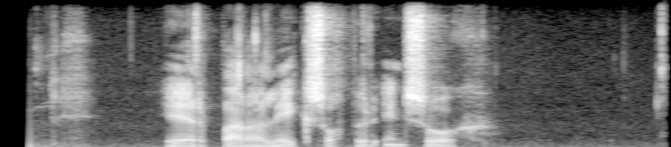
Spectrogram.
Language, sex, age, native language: Icelandic, male, 50-59, Icelandic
